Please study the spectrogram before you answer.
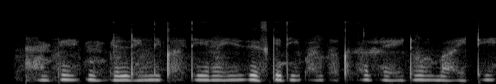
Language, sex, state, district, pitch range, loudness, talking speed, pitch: Hindi, female, Uttar Pradesh, Deoria, 195-210 Hz, -32 LUFS, 195 wpm, 205 Hz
